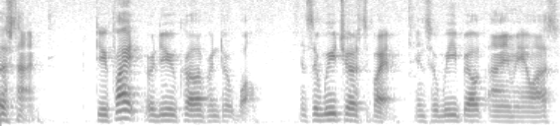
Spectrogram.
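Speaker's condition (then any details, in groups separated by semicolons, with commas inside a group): ALS; age 39, about 2.5 years since diagnosis; voice impacted, reduced fluency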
